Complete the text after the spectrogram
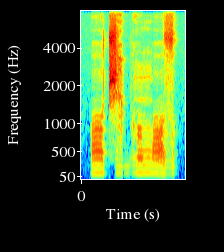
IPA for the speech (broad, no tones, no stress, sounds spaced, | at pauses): ɔ t͡ʃ æ̤ bʱ ɔ̃ m ɔ z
